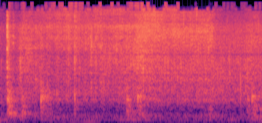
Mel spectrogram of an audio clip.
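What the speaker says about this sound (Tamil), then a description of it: "கிண்டி விட்டு நல்லா சுண்டுற வரைக்கும் நல்லா வதங்கட்டும்" Drumstick leaves being stirred and sautéed in a pan for poriyal, a soft, quiet sizzle with a few gentle scraping strokes of the spatula.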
